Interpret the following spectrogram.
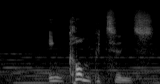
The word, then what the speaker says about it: incompetence: incompetence. Repeat after me. Stress the second syllable.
